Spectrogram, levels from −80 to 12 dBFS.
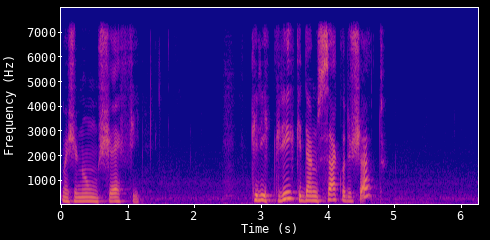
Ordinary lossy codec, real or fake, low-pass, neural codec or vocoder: none; fake; 7.2 kHz; autoencoder, 48 kHz, 128 numbers a frame, DAC-VAE, trained on Japanese speech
